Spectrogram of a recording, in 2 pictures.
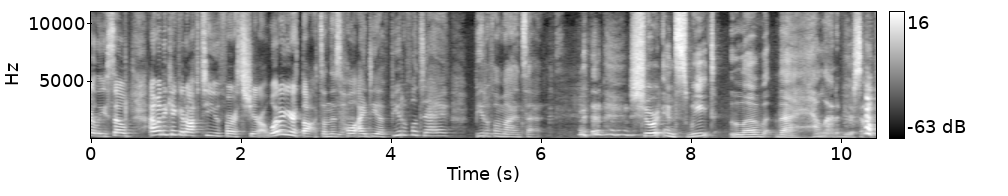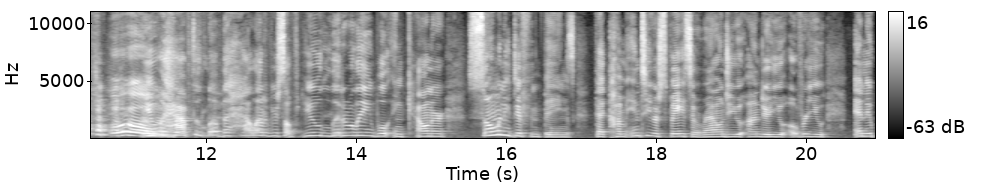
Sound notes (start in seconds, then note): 6.6 laughs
